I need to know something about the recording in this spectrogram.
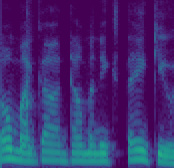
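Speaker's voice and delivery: put-on German accent, a best attempt. Quoting a woman coming back from a break, in a German accent. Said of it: "That's my best German accent I can do".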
